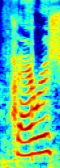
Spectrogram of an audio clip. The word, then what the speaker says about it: Farish: Farish rhymes with parish.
